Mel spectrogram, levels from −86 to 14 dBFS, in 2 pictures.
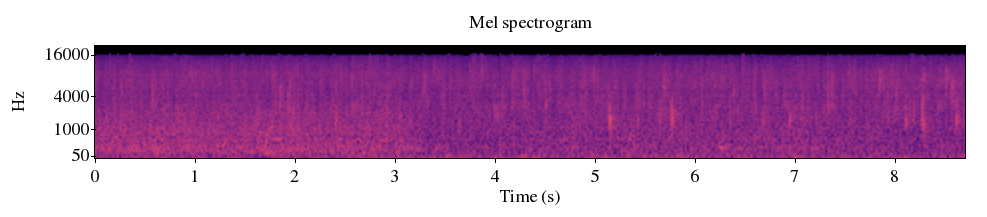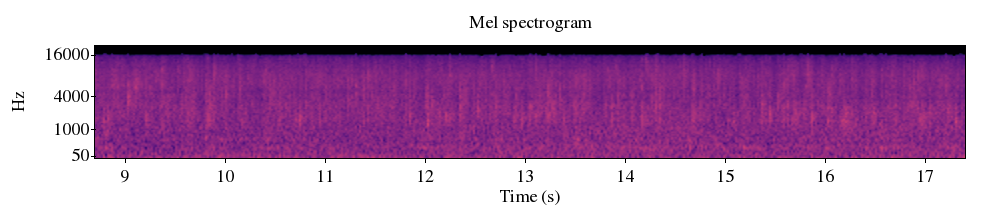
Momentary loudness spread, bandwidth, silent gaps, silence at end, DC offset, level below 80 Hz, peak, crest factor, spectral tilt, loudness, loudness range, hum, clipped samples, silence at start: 2 LU; 17 kHz; none; 0 s; under 0.1%; -46 dBFS; -6 dBFS; 24 dB; -1 dB/octave; -27 LUFS; 1 LU; none; under 0.1%; 0 s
